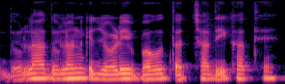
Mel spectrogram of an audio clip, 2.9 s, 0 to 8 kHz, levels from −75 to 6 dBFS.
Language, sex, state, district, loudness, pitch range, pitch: Chhattisgarhi, male, Chhattisgarh, Sarguja, -16 LUFS, 125-140 Hz, 130 Hz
